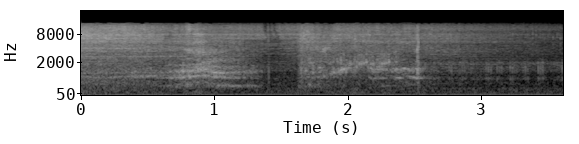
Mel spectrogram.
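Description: A man screams loudly.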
